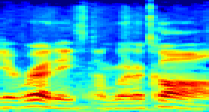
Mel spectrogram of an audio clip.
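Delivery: hushed half-whisper, under the breath. Retelling half-whispering a warning before calling the coyote: retelling a half-whisper. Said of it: "I whispered to him".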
